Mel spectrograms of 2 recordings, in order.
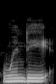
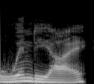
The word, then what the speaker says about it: WINDII: And the instrument was called Windy, W-I-N-D-I-I. Pretty sure they pronounced it Windy and not Windy-I.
